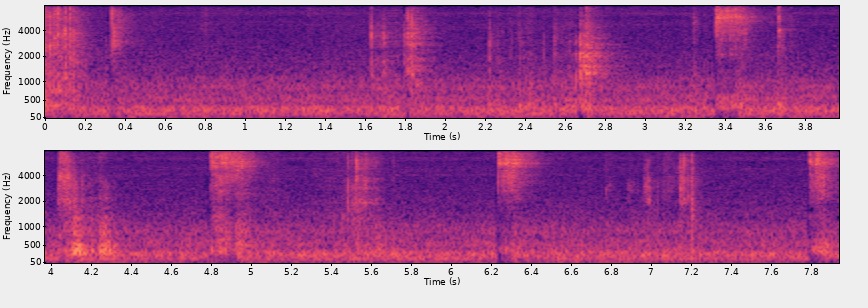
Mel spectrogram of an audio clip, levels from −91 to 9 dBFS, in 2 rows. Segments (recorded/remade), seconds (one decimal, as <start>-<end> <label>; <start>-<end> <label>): 0.0-7.9 recorded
